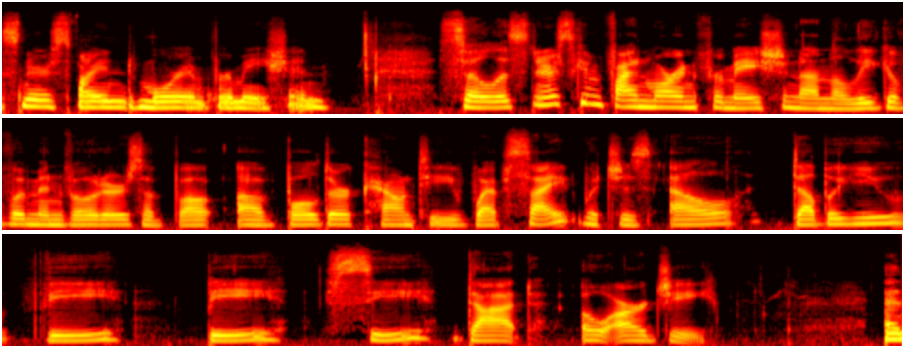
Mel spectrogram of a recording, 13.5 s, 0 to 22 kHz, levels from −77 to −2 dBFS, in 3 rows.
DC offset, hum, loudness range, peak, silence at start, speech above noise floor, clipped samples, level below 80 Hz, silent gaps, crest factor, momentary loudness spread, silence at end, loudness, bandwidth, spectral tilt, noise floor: under 0.1%; none; 4 LU; -4 dBFS; 0 s; 28 dB; under 0.1%; -60 dBFS; none; 22 dB; 8 LU; 0 s; -27 LUFS; 16 kHz; -4.5 dB/octave; -54 dBFS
